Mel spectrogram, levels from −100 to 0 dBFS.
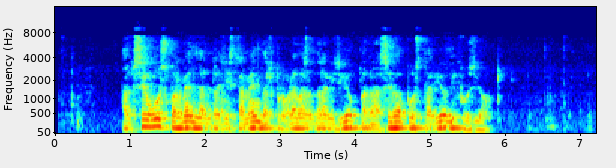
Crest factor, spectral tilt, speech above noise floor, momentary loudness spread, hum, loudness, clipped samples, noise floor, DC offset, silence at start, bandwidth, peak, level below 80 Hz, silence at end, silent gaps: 16 dB; -9 dB/octave; 48 dB; 12 LU; none; -23 LUFS; under 0.1%; -71 dBFS; under 0.1%; 0.9 s; 7.6 kHz; -8 dBFS; -50 dBFS; 1.4 s; none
